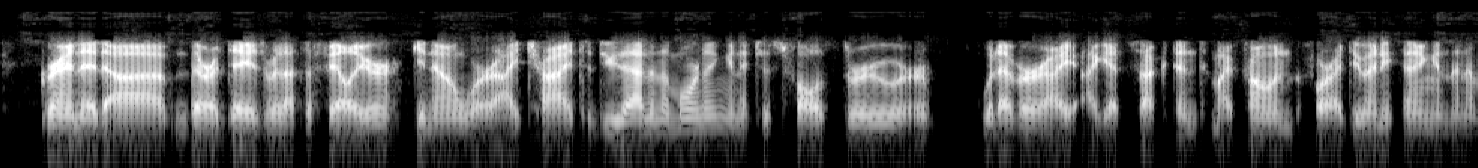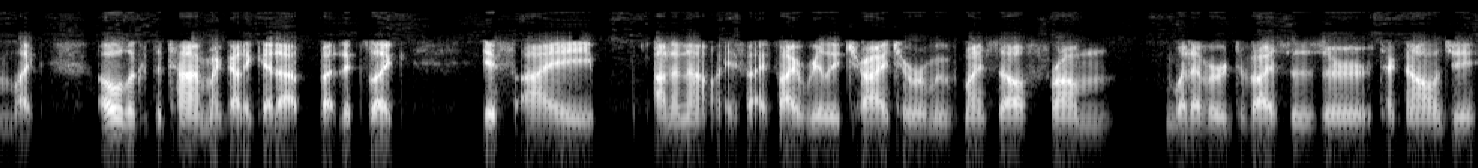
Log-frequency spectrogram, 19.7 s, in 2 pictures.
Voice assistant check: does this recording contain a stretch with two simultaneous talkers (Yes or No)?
No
